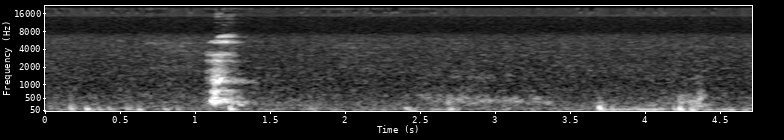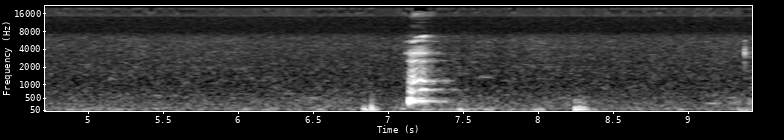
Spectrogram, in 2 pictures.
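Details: A woman's own hiccups, edited into a no-talking ASMR compilation: two sharp, abrupt voiced hiccups several seconds apart, with soft breaths and small clicks between; typical hiccups.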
